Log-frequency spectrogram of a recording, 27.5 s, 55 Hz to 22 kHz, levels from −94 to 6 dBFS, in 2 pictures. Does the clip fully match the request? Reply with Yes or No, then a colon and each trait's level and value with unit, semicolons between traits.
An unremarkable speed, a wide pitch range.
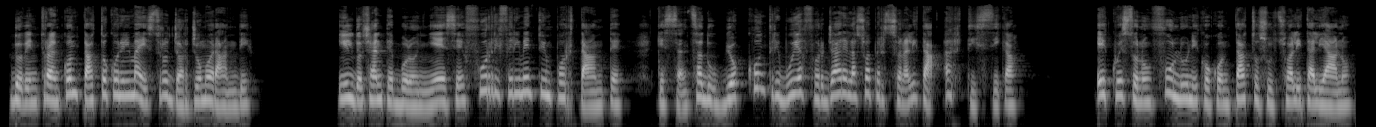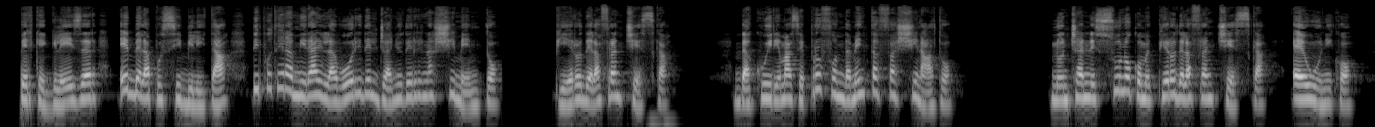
Yes: average, 145 wpm; wide, 6.3 semitones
